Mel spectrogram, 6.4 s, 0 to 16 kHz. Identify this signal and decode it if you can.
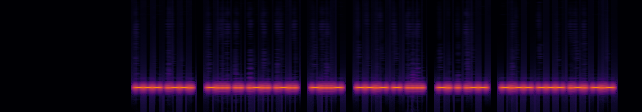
Morse code, heard as a keyed tone, about 53 wpm, 700 Hz. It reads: OP BILL <BT> QTH NEW YORK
